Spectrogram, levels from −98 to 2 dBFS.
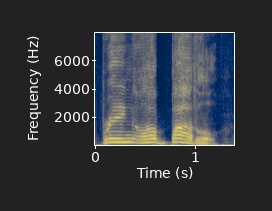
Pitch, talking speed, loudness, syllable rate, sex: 195 Hz, 130 wpm, -14 LUFS, 3.5 syllables/s, male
